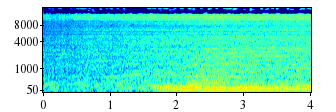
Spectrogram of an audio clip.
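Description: Water churns and splashes behind a speeding boat.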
